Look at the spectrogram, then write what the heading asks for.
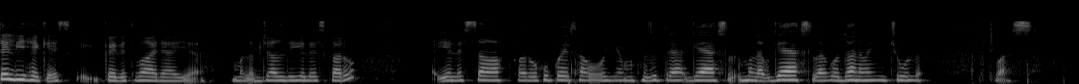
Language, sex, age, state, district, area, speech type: Kashmiri, female, 18-30, Jammu and Kashmir, Srinagar, urban, spontaneous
